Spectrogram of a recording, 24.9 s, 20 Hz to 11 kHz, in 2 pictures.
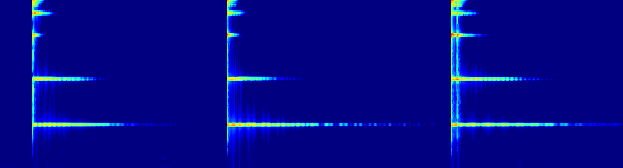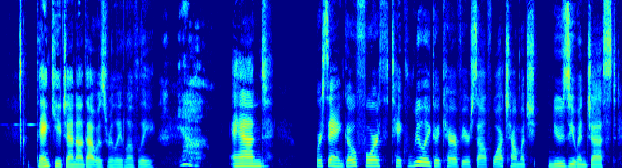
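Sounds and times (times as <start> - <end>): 
clear meditation bell strikes: 0.6 - 3.8, 4.5 - 12.7
speech: 13.2 - 17.9, 18.8 - 24.8.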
